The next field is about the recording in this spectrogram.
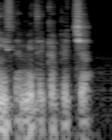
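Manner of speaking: mock hushed, whispered, begging plea. Recounting what happened with the man who slapped him, retelling a begging plea. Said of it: "I begged him".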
